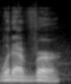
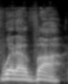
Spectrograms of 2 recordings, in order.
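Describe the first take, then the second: First: The word ends with an 'er' sound. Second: The word ends with an 'ah' sound. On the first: This does not match the regional accent. The speaker calls it wrong. "not whatever" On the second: This matches the old-timey Midwestern accent. The speaker calls it right. "like that Midwestern old timey accent, it's whatever"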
